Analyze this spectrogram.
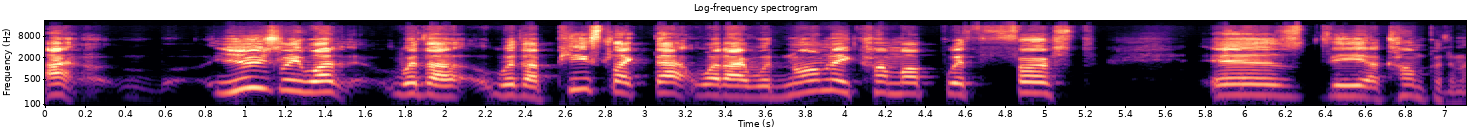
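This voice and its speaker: A man with lively intonation at a moderate pace, against a quiet background, the sound dry with no echo. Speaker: trumpet teacher and composer; trumpet teacher. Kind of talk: live stream Q&A. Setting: live stream. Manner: halting, stuttering today. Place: home room. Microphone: studio mic.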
